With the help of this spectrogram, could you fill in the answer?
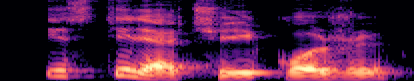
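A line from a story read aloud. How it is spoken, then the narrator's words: Plain. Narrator (Russian): ответил Джейсон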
